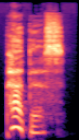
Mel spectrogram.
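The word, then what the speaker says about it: Pepys: accent on last syllable p e p y s peppas accent on first syllable p i e r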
